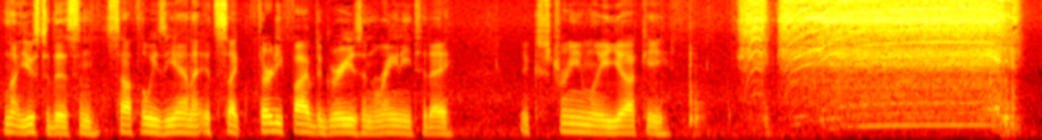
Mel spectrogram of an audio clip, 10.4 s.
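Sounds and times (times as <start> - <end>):
speech: 0.0 - 4.6, 5.2 - 6.8, 7.4 - 8.0
power drill driving screws: 7.3 - 10.3.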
